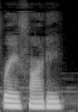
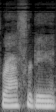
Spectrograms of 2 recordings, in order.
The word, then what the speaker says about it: Rafferty: sister wanting to name my niece Rayfarty, pronounced Rafferty, not at all like Rayfarty.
